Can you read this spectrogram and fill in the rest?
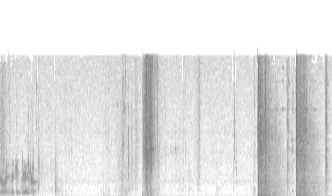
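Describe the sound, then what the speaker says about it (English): Rainbow Six Siege gunfire, with sharp bursts of shots coming in short clusters separated by quieter stretches. The loudest volleys arrive near the end, and people's voices and light movement sounds fill the gaps between them. "I shot him through the box."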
